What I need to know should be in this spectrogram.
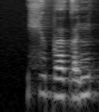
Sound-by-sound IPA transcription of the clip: ç ɨ b ɐ ɡ ɐ ɲ

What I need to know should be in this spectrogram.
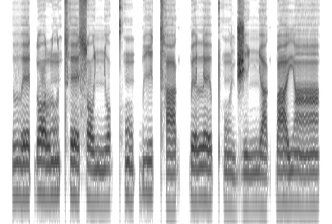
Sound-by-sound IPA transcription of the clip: β e˨ ɗ ɔ˨ l ũ˨ tʰ e˨ s ɔ˨ ɲ ɔ˨ kʰ ũ˦ ɓ i˦ tʰ a˨ k͡p ɪ˦ l e˦ pʰ ũ˨ d͡ʒ i˨ ɲ a˨ k͡p a˦ j ã˦

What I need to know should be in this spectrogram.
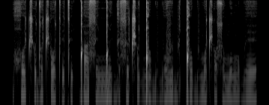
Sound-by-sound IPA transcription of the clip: χʷ i t͡ʃʼ u d ɔ t͡ʃʼ o tʼ i tʼ i ǃ a s i ŋ͡ǃ i ɡ e s ɯ t͡ʃʼ ɔ ŋ͡ǃ o b o b o v i b e ǃ o b e m ɔ t͡ʃʼ ɔ s o m u ŋ ɔ b e

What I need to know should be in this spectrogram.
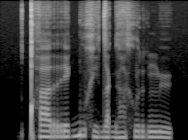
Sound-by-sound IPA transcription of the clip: ǃʰ a r e ɡ͡b u x e̤ d a ɡ a̤ x u r ŋ͡m ʉ

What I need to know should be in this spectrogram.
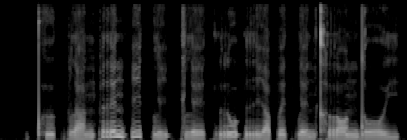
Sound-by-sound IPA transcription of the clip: pʰ ɯ˦˥ k̚ p l a˩˦ ŋ p r e˥˩ n ʔ i˥˩ t̚ l i˨˩ ʔ k l e˨˩ k̚ r u˥˩ ʔ r i˧ a̯ p e˦˥ k̚ l e˨˩ n kʰ r ɔː˧ n d oː˧ j

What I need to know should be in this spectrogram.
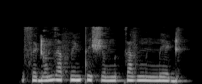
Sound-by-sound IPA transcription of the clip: s ɤ ɖ ɔ n z a f ĩ ɖ t̪ e ʃ ɤ n̪ ɤ k a v ŋ͡m ẽ ŋ͡m e ɖ

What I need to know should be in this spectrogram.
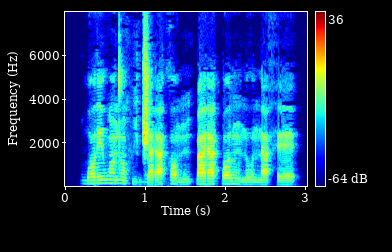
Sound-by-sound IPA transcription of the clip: ɡ͡b ɔ˦ ɾ e˦ w ɔ̃˦ d ɔ̃˦˨ f i˨ d͡ʒ a˨ ɾ a˨˦ k ɔ˦˨ m ũ˧ k͡p a˦ ɾ a˦ k͡p ɔ˦ l ũ˦˨ n o˧ n a˧ h ɛ˧

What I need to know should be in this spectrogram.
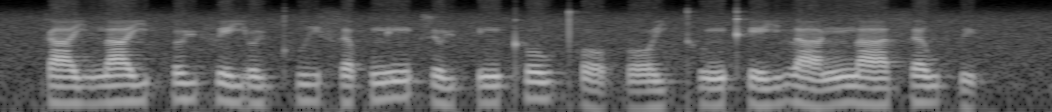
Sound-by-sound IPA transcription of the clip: k aː˨ j n̪ aː˧ j h ɵ˧ ɥ f e˨ j ɵ˨˥ ɥ kʷʰ iː˧ s ɐ˨˥ p̚ n̪ ɪ˥ ŋ t͡s ɵ˨ ɥ h ɪ˧ ŋ t̪ʰ o˥ w t̪ʰ ɔː˨˩ k ɔː˨˧ j kʰ ʊ˨˥ ŋ kʰ e˨˥ j l aː˨˥ ŋ n̪ aː˧ s ɐ˥ w f ɪ˨ k̚

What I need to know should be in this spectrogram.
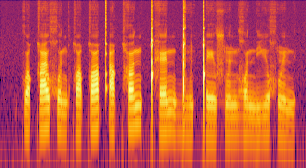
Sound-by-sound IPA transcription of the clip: k u q ɛ χʷ ɛ n q u q o qʼ ɛ qʰ u n ǃʰ ɛ n ɡ͡ǃ ũ ǃ e sʷ ɛ̃ n ʁʷ ɛ n j i χʷ ẽ n

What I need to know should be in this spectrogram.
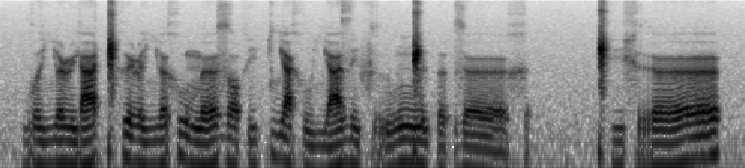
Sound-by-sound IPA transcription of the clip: ɡʷ əː ʎ œ ɭ j a ǁʰ ɨ ɭ ə ʎ œ x u m œ z ɔ ʔ i k ʎ a x u ʎ a z i f r u ŋ͡ǁ ɨ ʔ əː ʔ z œː x | ǁʰ i x r œː

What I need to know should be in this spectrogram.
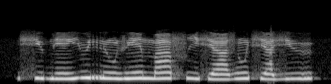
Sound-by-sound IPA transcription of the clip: sʲ ʉ bʲ ẽ j ʉ rʲ ũ vʲ ẽ m a f i sʲ a z ũ sʲ a zʲ ʉ

